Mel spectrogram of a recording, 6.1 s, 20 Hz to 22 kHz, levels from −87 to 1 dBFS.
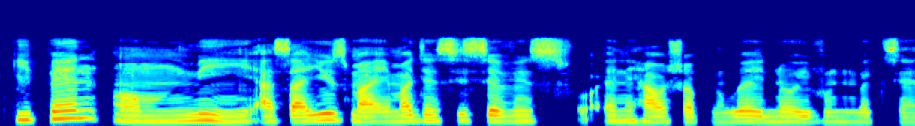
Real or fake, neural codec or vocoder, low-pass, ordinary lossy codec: real; none; 7.2 kHz; none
